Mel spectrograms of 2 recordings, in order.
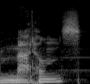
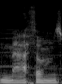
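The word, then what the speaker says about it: mathoms: I was never actually 100% certain how to pronounce this, but I think they're matums. Not mathums, but matums, like a hard T.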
